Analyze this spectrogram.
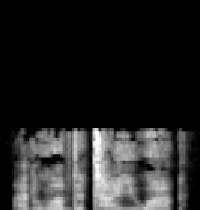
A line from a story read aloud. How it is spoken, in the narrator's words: he muttered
